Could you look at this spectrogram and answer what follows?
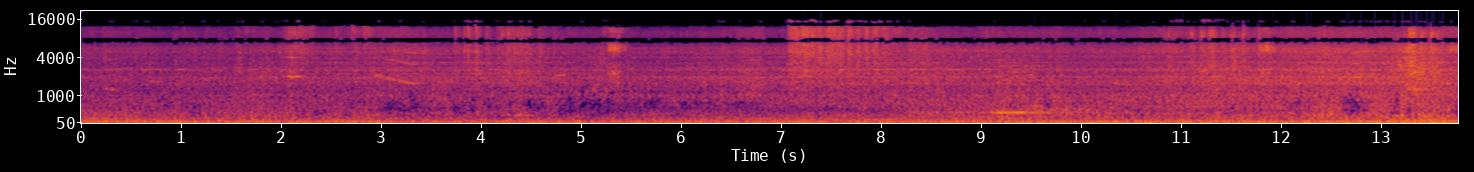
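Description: Freight cars of a mixed manifest train (tank cars, covered hoppers and boxcars) rolling past close by: a steady rumble of steel wheels on the rails.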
